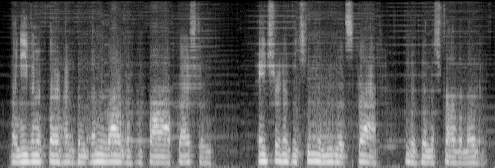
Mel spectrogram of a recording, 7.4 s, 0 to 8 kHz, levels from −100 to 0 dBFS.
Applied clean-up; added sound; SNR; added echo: neural separator model SepFormer DNS4.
